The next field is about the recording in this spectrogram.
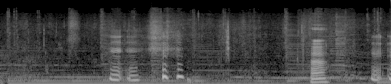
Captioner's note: chuckles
